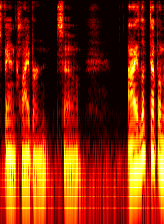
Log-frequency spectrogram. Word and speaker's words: Cliburn: anthem in Arlington at a ballpark and they mispronounced it and said U they called him van curn but it's actually Clayburn like rain clay Clayburn well according to many reporters it's van kurn so I looked up on the IPA on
